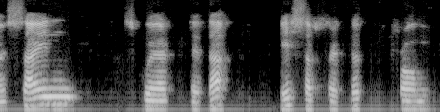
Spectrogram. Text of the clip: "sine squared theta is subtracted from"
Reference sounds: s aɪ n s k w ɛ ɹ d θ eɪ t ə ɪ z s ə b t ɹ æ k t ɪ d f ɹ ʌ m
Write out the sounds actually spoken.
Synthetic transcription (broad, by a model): s aɪ n s k w ɛ ɹ d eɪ t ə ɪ s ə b t ɹ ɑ k t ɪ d f ɹ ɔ m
